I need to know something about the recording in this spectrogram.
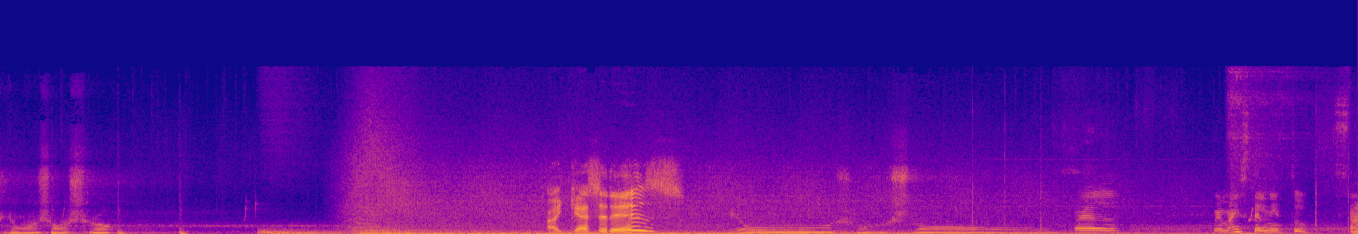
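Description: A young woman talks with animation into a microphone, close by.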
